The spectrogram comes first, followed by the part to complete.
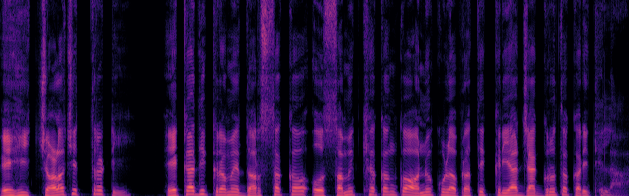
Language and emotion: Odia, neutral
